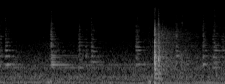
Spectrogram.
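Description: Faint background music, with one sharp clink about one and a half seconds in: ice against a glass as it is being chilled with ice.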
